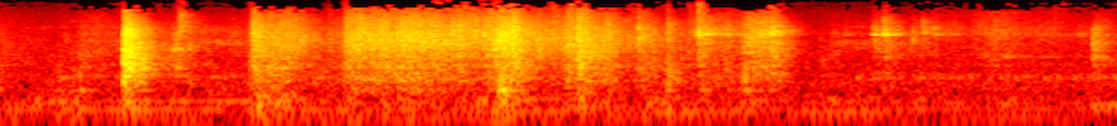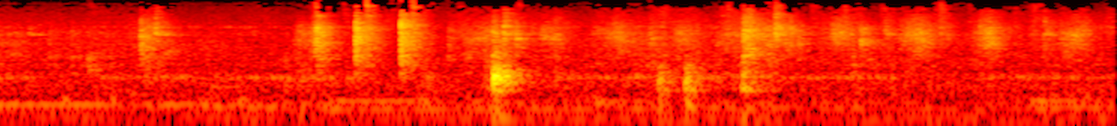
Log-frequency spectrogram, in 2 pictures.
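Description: Handling of a ring light and its black metal tripod light stand: a sharp knock about a second in, a few seconds of rustling, then a series of clicks and clunks as the stand's legs are unfolded and its pole extended.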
